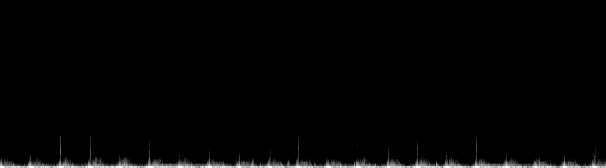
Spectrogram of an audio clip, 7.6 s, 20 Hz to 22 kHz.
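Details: Male heartbeat recorded shortly after a previous recording, described as fast: rapid, regular low thumps at about 160 beats a minute, fast but steady rhythm; sinus tachycardia.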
